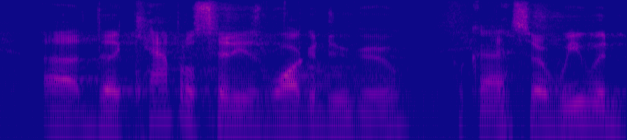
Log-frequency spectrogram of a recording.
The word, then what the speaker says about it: Ouagadougou: Ouagadougou. Is Is that how you say it? That's it. That's actually really accurate.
